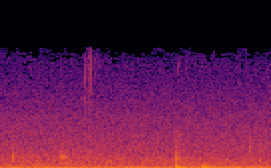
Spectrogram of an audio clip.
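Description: Faint, scattered clicks of a plastic action figure being handled as its head is tilted on its joint, over a steady low hum.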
